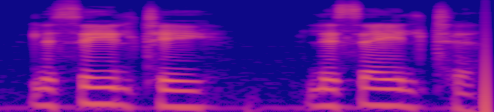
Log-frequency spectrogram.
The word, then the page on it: Lios Éilte: Irish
